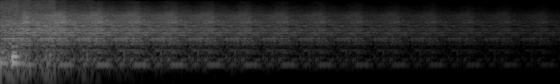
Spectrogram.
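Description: The end of a glitch hop track: the beat stops and a hissy synth wash with a faint low note pulsing about four times a second fades steadily away.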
